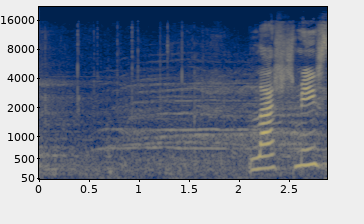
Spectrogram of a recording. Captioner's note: audience cheers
